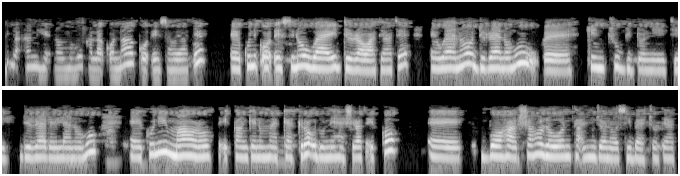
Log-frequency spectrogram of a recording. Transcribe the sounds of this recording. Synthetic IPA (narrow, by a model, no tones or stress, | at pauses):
ɪlɐʔɐnːɦɛʔnɔmɐhʊkɐlɐkʼɔnːakʼɔt̪ʼeːsːɐhɔjaːt̪ɛ | kʊnɪkʼɔt̪ʼeːsːɪnowaːjɪd̪ɪrːɐwaːt̪ɪjaːt̪ɛwanod̪ɪrːenɔhʊ | kɪnt͡ʃuɡɪd̪ːɔnːit̪ɪd̪ɪrːeɾeːlːɐnɔhʊ | kʊnɪmaːɔɾɔt̪ɛɪkːaːŋkɛnʊmːɐɐkːɛɐkːɪɾoʊd̪ʊnːeɦɐʃɪɾɐt̪ɐɪkːɔ | bɔːɦaɾʃɐhɔlɔwɔnt̪ɐɪnd͡ʒɔnoːsibɐɐt͡ʃːot̪ɪhaːt̪ɛ̥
